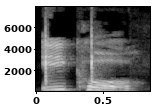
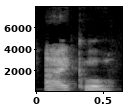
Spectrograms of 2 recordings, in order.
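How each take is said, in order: First: The name begins with an 'ee' sound. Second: The name begins with an 'eye' sound. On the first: The speaker calls it wrong. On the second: The speaker calls it right.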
